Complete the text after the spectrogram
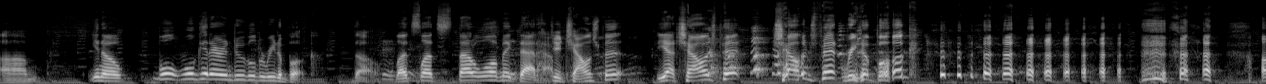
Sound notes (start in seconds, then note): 9.3 laughs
